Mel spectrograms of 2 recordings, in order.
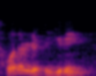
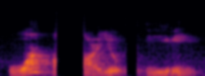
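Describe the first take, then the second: First: Said in the usual way. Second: Slow, word-by-word teacher repetition of "What are you eating"; "What are you eating" drawn out for dictation; slow model sentence. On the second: Shown as a demonstration. Teacher repeats sentence slowly for dictation.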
